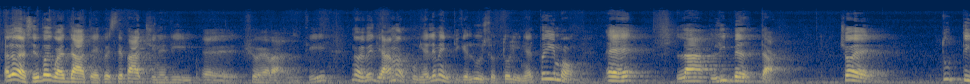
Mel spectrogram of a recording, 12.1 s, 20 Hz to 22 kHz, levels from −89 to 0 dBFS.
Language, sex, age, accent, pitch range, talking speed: Italian, male, 40-59, native, 120-190 Hz, 115 wpm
